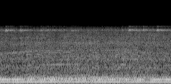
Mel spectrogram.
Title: Clutch-related screeching sound (1998 LS1 6-speed)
